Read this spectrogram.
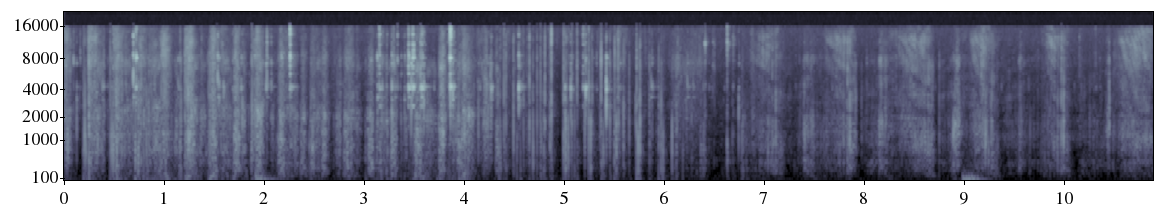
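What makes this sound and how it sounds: Long nails scratch and tap a soft, hollow cream textured fabric zip pouch with a pink monogram, held in both hands and possibly worked near the zipper. A dense, uneven run of crisp, bright scratching and rustling carries through with quick taps, and a couple of soft low thumps come near the two- and nine-second marks.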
